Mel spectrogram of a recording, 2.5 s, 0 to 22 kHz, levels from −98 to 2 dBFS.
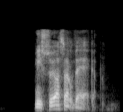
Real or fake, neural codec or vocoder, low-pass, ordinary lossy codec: fake; codec, 16 kHz, 4 kbps, FunCodec, trained on LibriTTS, 50 frames a second; 7.2 kHz; MP3, 48 kbps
